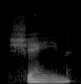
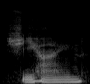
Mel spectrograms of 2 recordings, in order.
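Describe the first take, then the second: First: The name is said like 'Shane'. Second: The name is said like 'Shihine'. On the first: This is how the speaker habitually says it. The speaker calls it wrong. "It's very weird that I say it out loud" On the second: This is closer to the intended pronunciation. The speaker calls it right. "Shihine probably is closer to how it's pronounced"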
